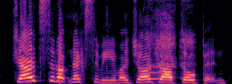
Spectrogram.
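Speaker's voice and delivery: normal talking voice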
